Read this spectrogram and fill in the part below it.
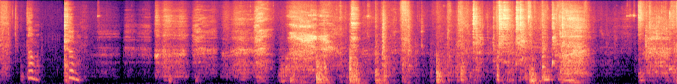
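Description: A man groans in pain close by.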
